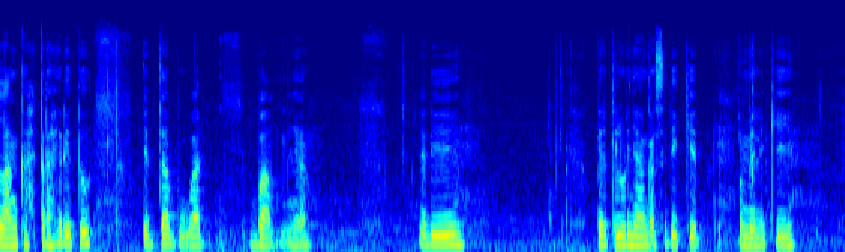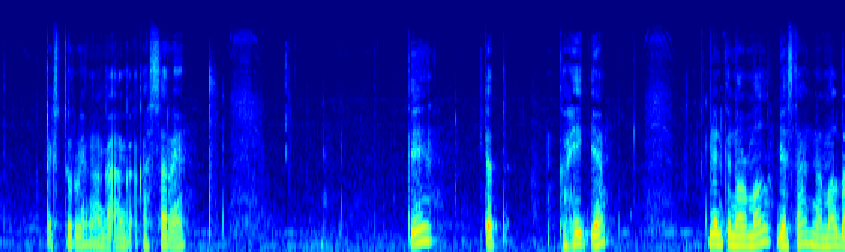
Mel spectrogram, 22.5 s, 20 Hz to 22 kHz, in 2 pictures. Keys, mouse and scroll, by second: 4.0 click, 7.1 click, 8.4 click, 9.4 shift+a, 15.1 click, 17.1 click, 19.4 click.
